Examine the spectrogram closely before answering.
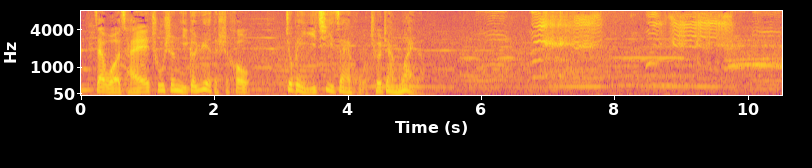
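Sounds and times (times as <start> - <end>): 
speech: 0.0 - 5.2
baby crying: 5.8 - 10.5.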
